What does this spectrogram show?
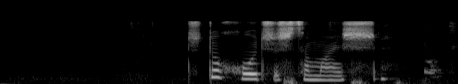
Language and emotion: Russian, neutral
